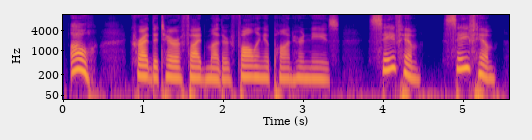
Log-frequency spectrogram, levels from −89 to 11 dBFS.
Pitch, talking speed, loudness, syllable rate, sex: 190 Hz, 140 wpm, -19 LUFS, 4.2 syllables/s, female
